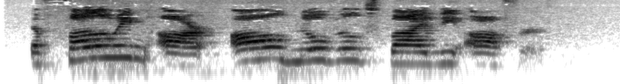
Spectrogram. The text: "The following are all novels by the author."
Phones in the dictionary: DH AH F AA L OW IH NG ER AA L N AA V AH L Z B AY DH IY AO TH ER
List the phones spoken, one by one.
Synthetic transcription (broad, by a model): DH AH F AA L OW IH NG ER AA L N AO AH L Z B AY DH IY AO F ER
